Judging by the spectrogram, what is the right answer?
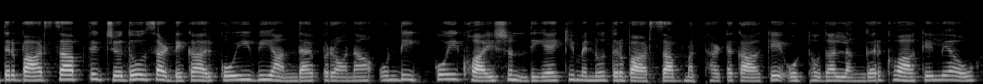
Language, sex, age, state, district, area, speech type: Punjabi, female, 30-45, Punjab, Amritsar, urban, spontaneous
